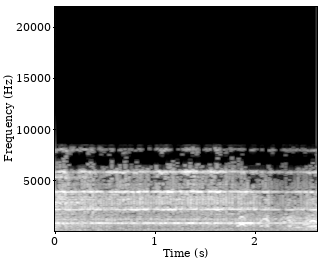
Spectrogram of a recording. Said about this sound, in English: I must have hit the button on my alarm clock.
